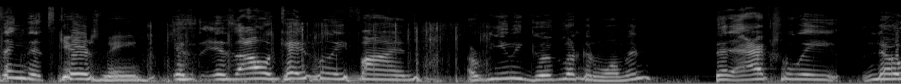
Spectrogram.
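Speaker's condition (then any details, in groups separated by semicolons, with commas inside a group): Cerebral palsy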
